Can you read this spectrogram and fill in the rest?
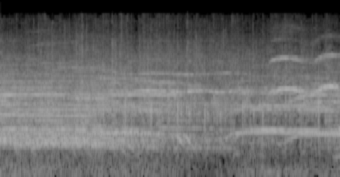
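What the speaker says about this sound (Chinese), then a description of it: "那我们现在掌声欢迎" An audience claps and cheers to welcome a singer onto the stage, a dense, sustained wash of applause with some high whistling or tonal sounds mixed in.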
